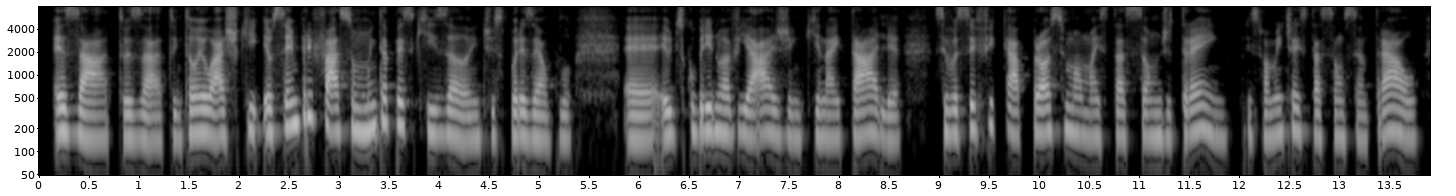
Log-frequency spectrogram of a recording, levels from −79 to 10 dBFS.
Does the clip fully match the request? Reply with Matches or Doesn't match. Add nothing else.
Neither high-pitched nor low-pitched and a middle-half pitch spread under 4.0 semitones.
Matches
